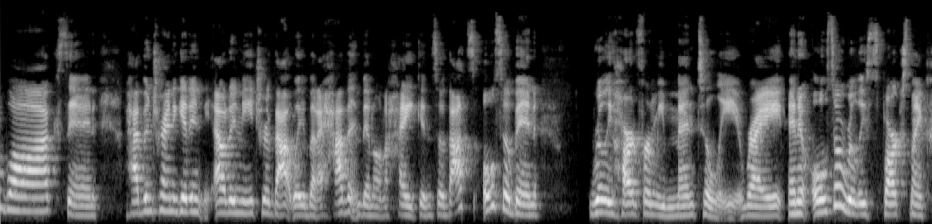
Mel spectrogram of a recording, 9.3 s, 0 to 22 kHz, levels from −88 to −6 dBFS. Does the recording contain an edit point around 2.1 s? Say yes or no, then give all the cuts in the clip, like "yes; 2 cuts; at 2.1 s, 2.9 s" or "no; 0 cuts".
no; 1 cut; at 7.8 s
